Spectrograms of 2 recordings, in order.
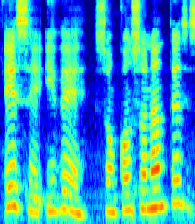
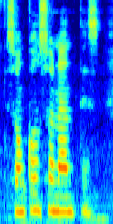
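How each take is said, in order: First: Slow "S y D son consonantes", left open as a question. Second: Slow "son consonantes", dropping to a statement; answering. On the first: Teacher quizzing the class on S and D, questioning. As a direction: ask "S y D son consonantes" slowly, ending unresolved. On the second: Teacher confirming the answer for the class, answering. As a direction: answer "son consonantes" slowly, with a settled ending. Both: Shown as a demonstration.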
